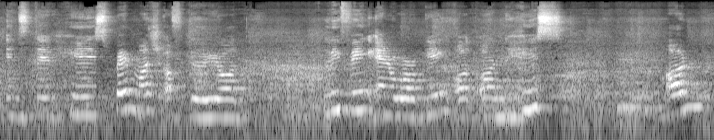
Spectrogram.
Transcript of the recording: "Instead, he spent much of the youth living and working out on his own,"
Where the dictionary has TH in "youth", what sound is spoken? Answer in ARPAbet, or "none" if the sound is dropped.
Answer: T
